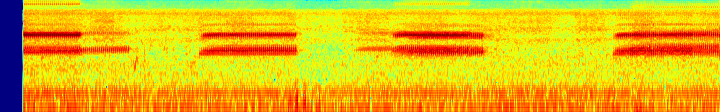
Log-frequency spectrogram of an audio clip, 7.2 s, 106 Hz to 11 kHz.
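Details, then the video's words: Frogs calling in a backyard at 10:45 pm on July 24, 2017. Sustained, steady, tonal calls about a second long, overlapping and alternating between a louder and a softer caller, with a faint low hum underneath. "Backyard Frog Sounds"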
